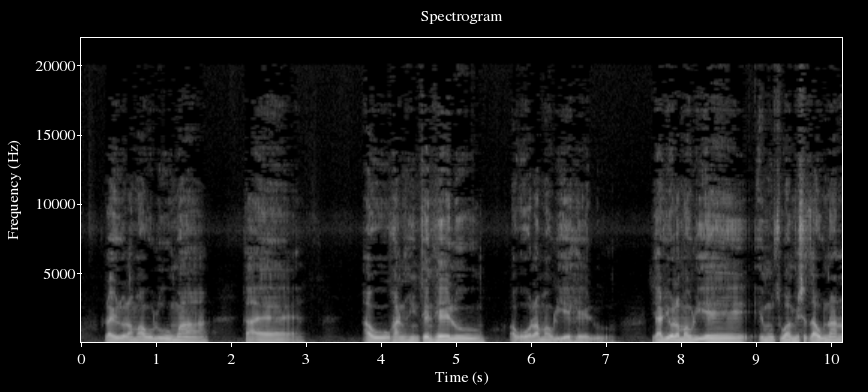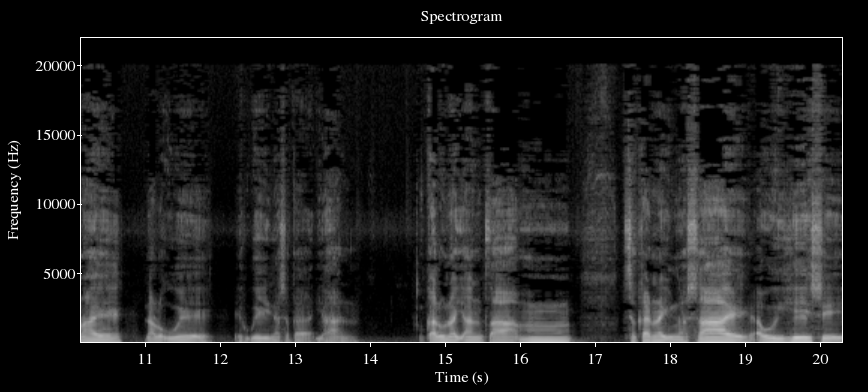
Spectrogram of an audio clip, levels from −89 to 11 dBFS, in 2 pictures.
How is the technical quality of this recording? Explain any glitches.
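The recording has one glitch near the end. A time-stretched section runs from 15.26 s to 20.30 s: the speech abruptly slows to about 0.66 times its pace at unchanged pitch, likely from software repeating short pieces, so it drags.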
